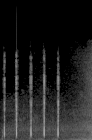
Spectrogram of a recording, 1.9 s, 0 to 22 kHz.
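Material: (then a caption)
Glass. Five sharp knocks on the glass of a new rear-view mirror for a citycoco electric scooter, tapped to show that the glass is thick. Each knock is a short, dry click centered near 1 kHz that dies away almost instantly with no ringing. The solid, damped sound marks the mirror as thick and well built.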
